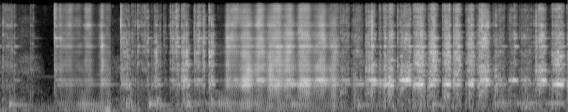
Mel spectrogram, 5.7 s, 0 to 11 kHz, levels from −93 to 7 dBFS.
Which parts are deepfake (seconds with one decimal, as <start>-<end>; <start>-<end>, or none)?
0.6-1.1; 2.2-3.4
